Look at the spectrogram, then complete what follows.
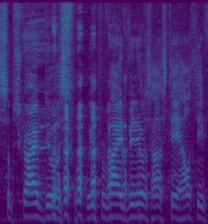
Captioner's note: laughing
